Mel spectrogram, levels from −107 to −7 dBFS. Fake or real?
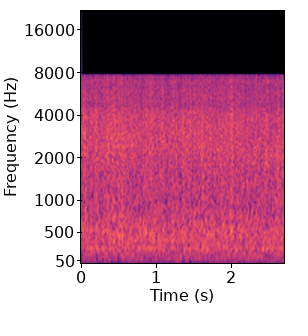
fake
